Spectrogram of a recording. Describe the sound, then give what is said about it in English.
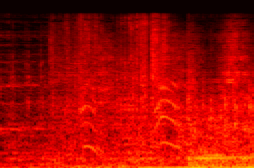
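A machine going haywire, grinding and straining as its metal cogs jam and chunks of metal shear off, with creaking, scraping mechanical noise, a few squealing metallic whines, and a low rumble that grows steadily louder. “Chunks of metal shear off as its cogs begin to jam.”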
